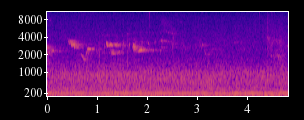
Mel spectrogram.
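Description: Birds chirping and trilling in the woods, short bright calls repeating at a moderate distance over a steady low hum of background noise.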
